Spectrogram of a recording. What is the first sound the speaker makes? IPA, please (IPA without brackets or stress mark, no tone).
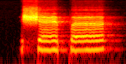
ʃ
